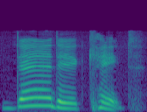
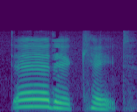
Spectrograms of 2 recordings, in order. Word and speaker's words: dedicate: in the question is dedicate dedicate because this is a verb the ending ate is pronounced eight also in the question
